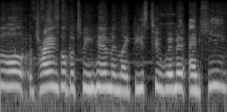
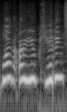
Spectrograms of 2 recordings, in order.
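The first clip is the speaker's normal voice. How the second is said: put-on mad, incredulous, pitched-up angry disbelief; 7 semitones higher than usual. Retelling a cousin's reaction to waiting a week: imitating someone angry. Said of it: "my cousin got so mad".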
